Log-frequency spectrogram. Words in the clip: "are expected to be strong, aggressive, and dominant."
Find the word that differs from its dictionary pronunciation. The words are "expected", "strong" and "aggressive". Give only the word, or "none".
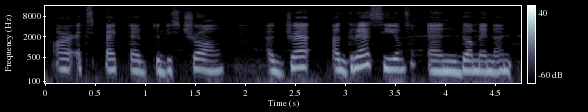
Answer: none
